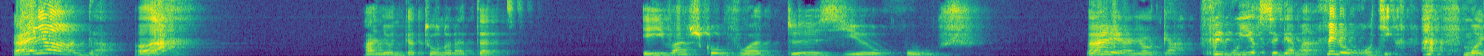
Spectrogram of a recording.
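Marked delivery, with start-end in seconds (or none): 0.1-1.7 high, loud calling shout; Baba Yaga's shout. Acted. Baba Yaga calls her daughter again. 10.9-14.8 louder bossy witch voice; a lightly voiced witch ordering her daughter; Baba Yaga's orders.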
